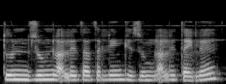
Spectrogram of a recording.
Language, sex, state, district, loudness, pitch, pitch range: Wancho, female, Arunachal Pradesh, Longding, -16 LUFS, 215 Hz, 205-220 Hz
